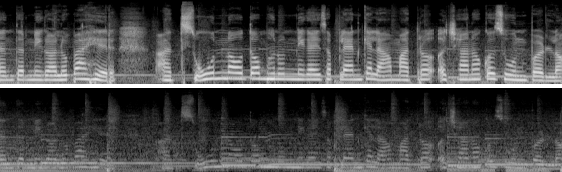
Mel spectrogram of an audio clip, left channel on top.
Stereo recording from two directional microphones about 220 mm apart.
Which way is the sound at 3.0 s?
50° left (ahead or behind).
